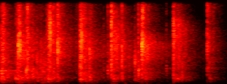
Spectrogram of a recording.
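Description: Audience applauding, the claps thinning out and dying away near the end.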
